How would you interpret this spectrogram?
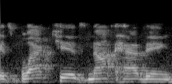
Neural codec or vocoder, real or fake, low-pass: none; real; 7.2 kHz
